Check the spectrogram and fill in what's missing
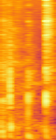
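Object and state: Hollow Blu-ray package.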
